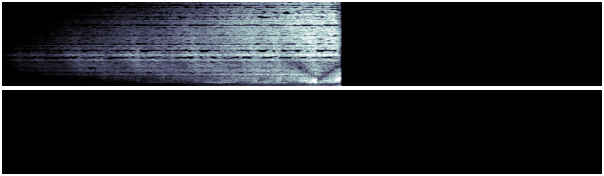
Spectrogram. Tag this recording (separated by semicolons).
cymbal; metal; fx; echo; reverse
